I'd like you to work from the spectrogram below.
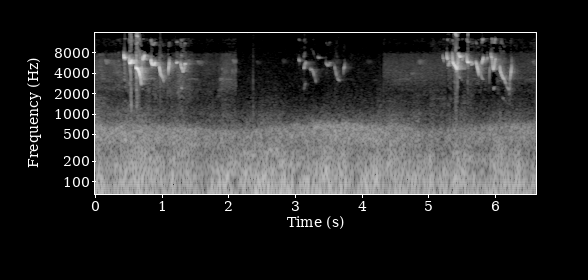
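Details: Leaf warbler song used as a master recording for training cage birds: two short, very high, twittering phrases of quick descending slurred notes, about five seconds apart, with a faint fragment between them, over a steady low hum.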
